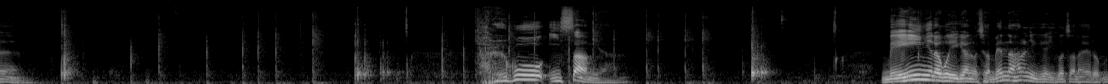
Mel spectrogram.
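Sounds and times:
chalk tapping on chalkboard: 0.6 - 7.8.

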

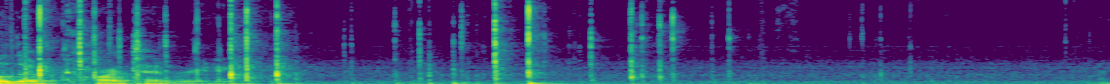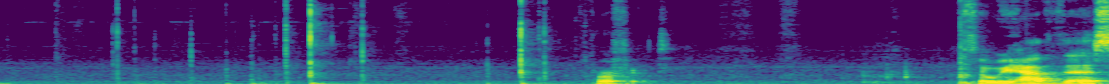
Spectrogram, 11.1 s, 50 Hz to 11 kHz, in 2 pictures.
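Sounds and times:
typing on computer keyboard: 0.0 - 4.6, 5.4 - 8.4.

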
